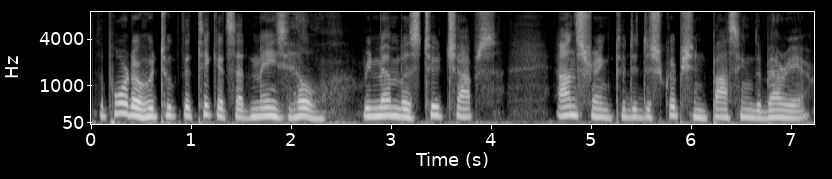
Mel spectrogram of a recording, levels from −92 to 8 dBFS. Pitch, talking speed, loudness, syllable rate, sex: 160 Hz, 160 wpm, -18 LUFS, 4.5 syllables/s, male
